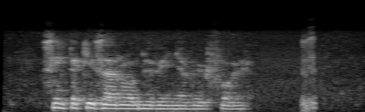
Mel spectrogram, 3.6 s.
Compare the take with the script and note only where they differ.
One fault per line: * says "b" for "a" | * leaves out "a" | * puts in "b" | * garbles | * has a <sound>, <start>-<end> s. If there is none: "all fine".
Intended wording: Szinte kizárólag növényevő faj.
* has a laugh, 3.0-3.2 s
